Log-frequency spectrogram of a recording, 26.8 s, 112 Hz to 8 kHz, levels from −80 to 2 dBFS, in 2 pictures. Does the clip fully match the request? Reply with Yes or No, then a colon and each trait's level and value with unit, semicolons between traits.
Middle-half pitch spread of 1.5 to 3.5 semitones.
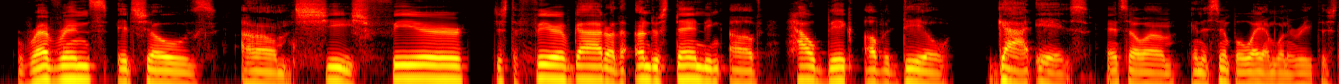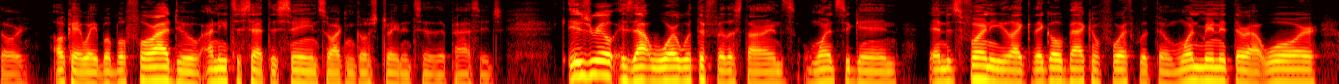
No: average, 3.9 semitones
